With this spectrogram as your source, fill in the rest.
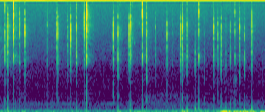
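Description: A hollow white plastic pump bottle is scratched and tapped on its sides with long nails. Irregular bursts of crisp, scratchy clicks sit over a low rumble and grow somewhat louder toward the end.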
